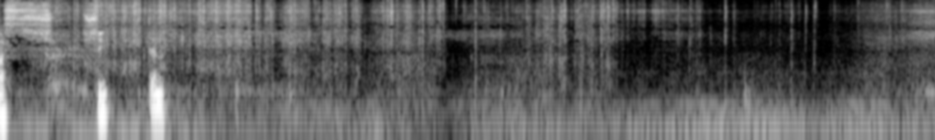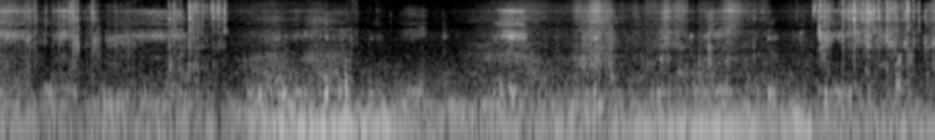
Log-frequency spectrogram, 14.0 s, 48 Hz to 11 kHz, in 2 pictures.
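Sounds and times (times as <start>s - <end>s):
paper wrapper crinkling: 0.3s - 8.8s, 13.1s - 14.0s
quiet chewing: 1.8s - 14.0s.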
